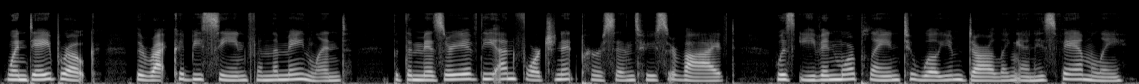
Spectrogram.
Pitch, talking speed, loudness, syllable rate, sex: 205 Hz, 160 wpm, -19 LUFS, 4.6 syllables/s, female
